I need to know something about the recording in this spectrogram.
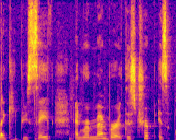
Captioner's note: bubble pops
